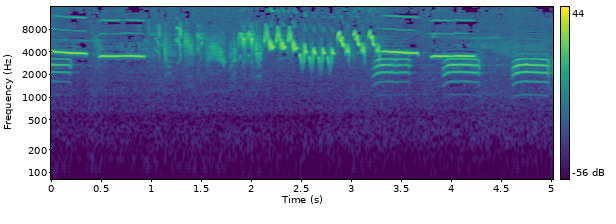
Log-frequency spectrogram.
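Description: Bright birdsong from native birds: clear repeated whistled notes with rapid trilling chirps and warbles in the middle, several distinct phrases over a quiet background, no voices.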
